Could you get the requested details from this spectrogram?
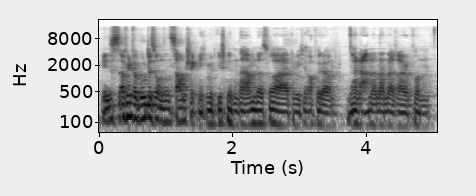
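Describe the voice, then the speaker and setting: Podcast guy rambling along, lots of ums, kinda low voice, roomy echo. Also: steady tone, racing. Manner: rambling, self-deprecating, many fillers. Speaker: podcast co-host. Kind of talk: casual chat. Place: apartment room.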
